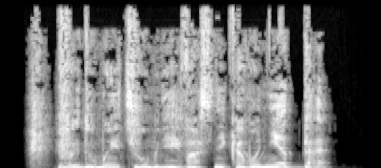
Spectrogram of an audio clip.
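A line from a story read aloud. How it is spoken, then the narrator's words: Breathless hateful scream. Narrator (Russian): закричала она, задыхаясь от ненависти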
